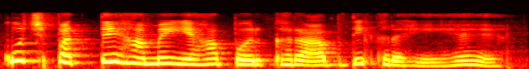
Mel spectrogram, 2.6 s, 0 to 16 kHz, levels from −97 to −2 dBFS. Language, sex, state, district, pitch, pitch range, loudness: Hindi, female, Himachal Pradesh, Shimla, 275 Hz, 230-350 Hz, -14 LUFS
